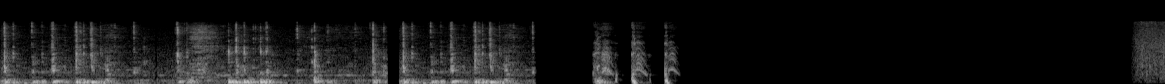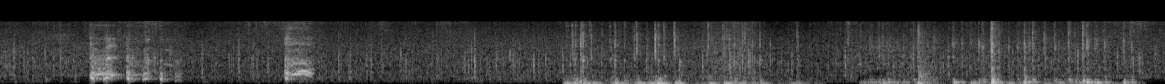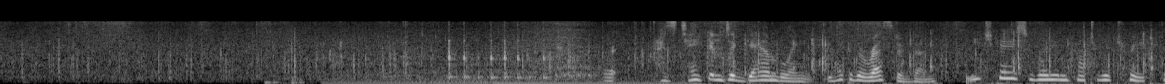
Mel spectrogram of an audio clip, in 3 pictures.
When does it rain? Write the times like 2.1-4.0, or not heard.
11.3-34.9.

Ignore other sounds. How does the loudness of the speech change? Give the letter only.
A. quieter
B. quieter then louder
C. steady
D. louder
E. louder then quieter
C.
